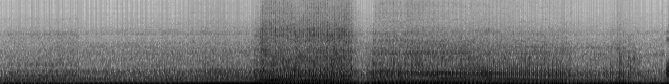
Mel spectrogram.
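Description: A Harley-Davidson Low Rider S motorcycle engine rumbles steadily while riding, a loud continuous low throb that swells briefly as the revs rise, with no voices over it.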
